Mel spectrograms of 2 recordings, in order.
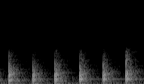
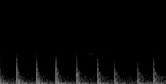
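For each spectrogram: First: Seven quick, even knocks with a boomy, drum-like tone: a bare steel van door sounding hollow. Second: Eight quick, low, dead taps on a van door; deadening makes the steel panel sound solid, not drummy.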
